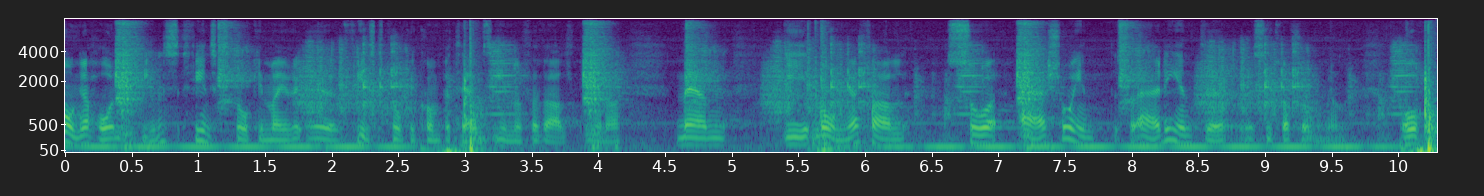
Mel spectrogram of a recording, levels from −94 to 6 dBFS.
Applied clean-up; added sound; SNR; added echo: none; Slam / Engine + Squeak; 0 dB; none.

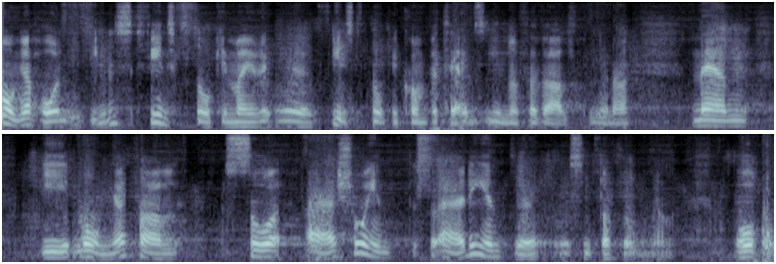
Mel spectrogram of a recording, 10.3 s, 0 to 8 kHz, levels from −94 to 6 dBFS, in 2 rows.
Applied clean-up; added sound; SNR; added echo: neural separator model SepFormer DNS4.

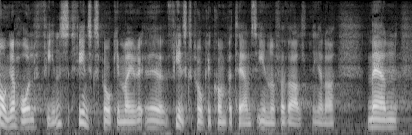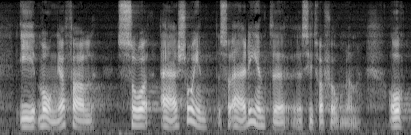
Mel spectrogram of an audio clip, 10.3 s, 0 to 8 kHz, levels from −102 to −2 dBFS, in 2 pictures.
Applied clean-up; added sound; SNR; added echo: none; none; none; none.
